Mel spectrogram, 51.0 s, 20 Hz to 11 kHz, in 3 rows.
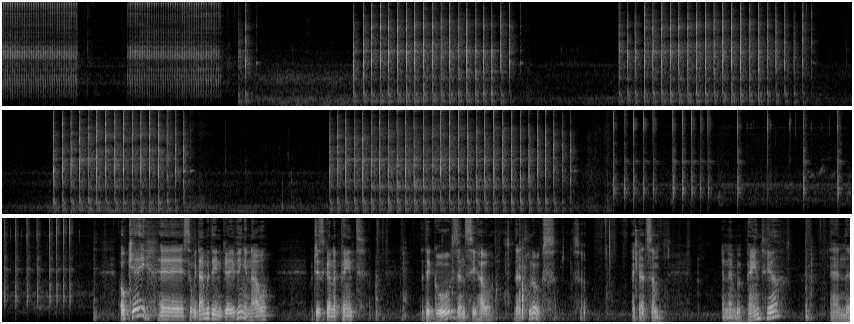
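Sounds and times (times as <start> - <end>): engraving tool rapid metallic taps: 0.0 - 1.7, 2.5 - 4.5, 23.6 - 28.5, 29.2 - 35.7.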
